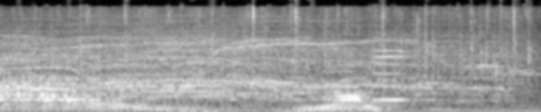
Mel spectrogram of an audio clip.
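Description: Live reggae band finishing a song: sustained chords ring out and a final accent cuts off about three seconds in. Crowd voices and cheering follow.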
